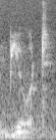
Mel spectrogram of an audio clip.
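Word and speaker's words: but-: So these are going together, but when we pronounce it in naming, we said that's a butte, not but.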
